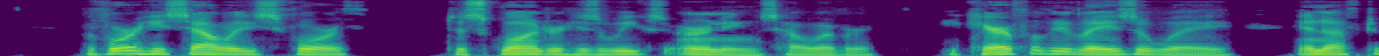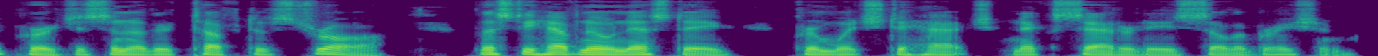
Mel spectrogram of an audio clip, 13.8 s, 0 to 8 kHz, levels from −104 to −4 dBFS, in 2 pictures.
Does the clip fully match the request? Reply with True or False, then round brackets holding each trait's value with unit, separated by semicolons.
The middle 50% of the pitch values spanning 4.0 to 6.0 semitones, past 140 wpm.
True (4.6 semitones; 150 wpm)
